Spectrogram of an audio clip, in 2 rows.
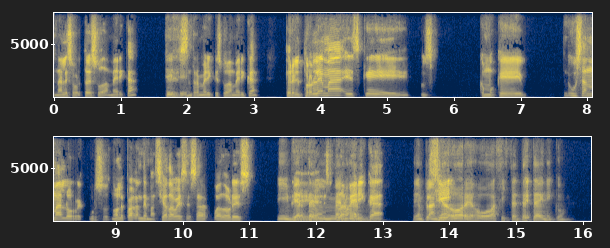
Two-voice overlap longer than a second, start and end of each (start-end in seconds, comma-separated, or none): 11.5-13.0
